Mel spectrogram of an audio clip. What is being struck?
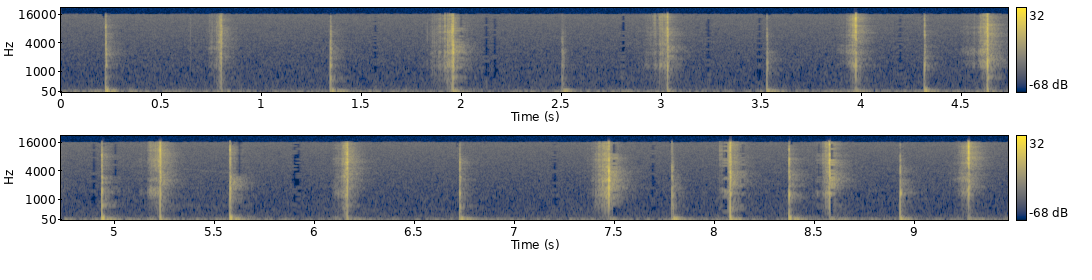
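Piece of styrofoam.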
